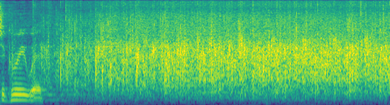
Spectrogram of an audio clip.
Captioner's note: applause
